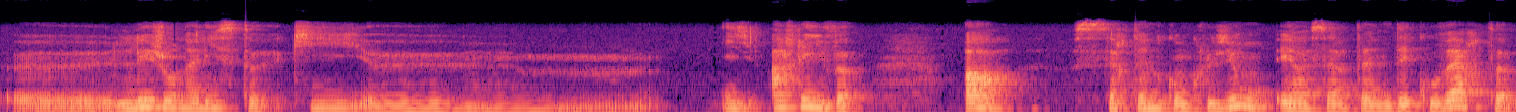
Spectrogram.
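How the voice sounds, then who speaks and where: A woman's voice: fairly low pitch, creaky. A woman from France presenting a video lesson on film and media, talking unhurriedly with many hesitations and self-corrections. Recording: echoey room, dull lo-fi sound.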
